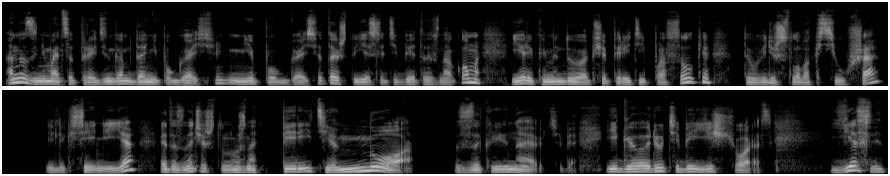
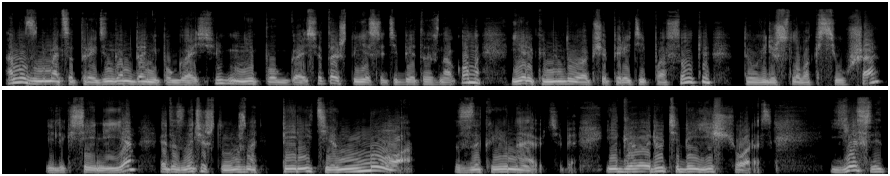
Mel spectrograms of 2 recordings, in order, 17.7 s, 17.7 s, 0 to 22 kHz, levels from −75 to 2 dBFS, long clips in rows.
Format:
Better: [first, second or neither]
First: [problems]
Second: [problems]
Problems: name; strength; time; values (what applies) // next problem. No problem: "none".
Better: first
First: none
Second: distortion; heavy; 16% of the sound clipped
